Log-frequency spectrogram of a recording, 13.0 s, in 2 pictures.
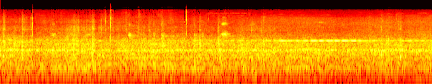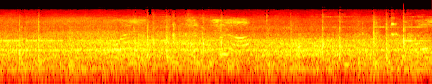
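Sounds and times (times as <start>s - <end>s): train wheels rumbling and rattling: 0.0s - 12.9s
high wheel squeal: 3.2s - 10.3s, 11.3s - 12.9s.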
